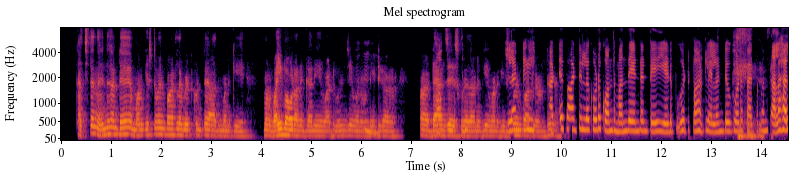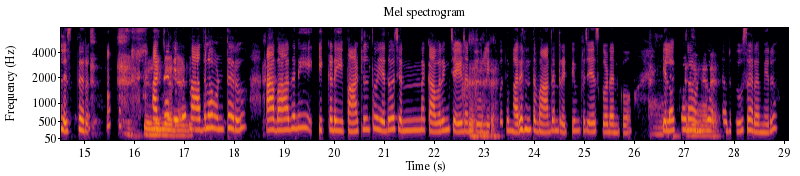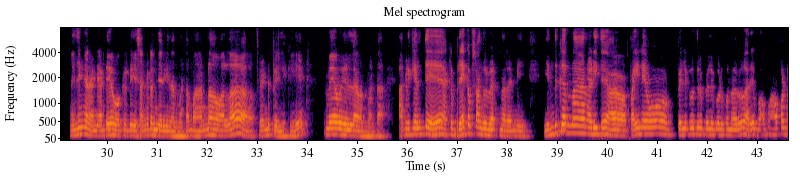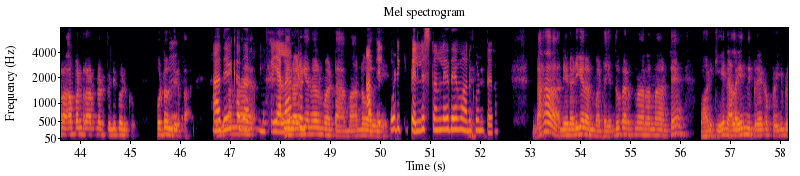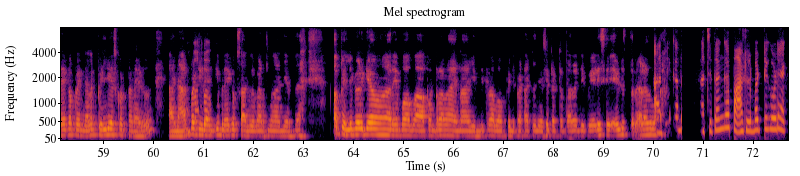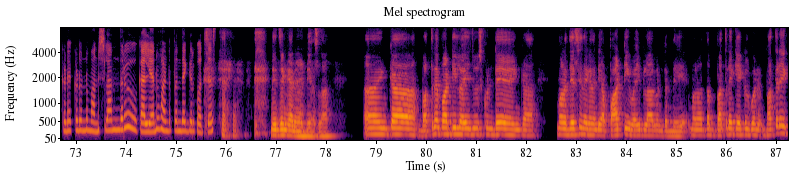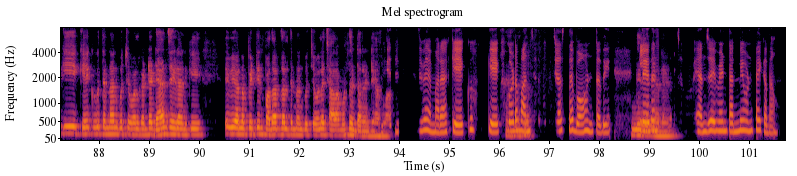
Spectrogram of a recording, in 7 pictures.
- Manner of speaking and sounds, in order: in English: "వైబ్"; in English: "నీట్‌గా"; in English: "డ్యాన్స్"; in English: "బర్త్‌డే పార్టీల్లో"; laugh; chuckle; other background noise; in English: "కవరింగ్"; chuckle; in English: "ఫ్రెండ్"; in English: "బ్రేకప్"; giggle; in English: "బ్రేకప్"; in English: "బ్రేకప్"; in English: "వావ్!"; in English: "బ్రేకప్"; chuckle; tapping; chuckle; in English: "బర్త్‌డే"; in English: "పార్టీ వైబ్"; in English: "బర్త్‌డే"; in English: "బర్త్‌డేకి"; in English: "డ్యాన్స్"; chuckle; giggle; in English: "బుక్"; in English: "ఎంజాయ్మెంట్"
- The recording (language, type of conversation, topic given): Telugu, podcast, పార్టీ కోసం పాటల జాబితా తయారుచేస్తే మీరు ముందుగా ఏమి చేస్తారు?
